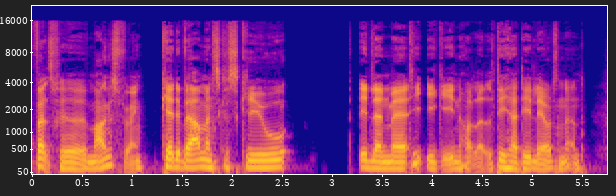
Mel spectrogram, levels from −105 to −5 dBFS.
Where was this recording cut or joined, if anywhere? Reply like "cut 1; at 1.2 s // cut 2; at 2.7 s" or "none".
cut 1; at 1.2 s // cut 2; at 3.8 s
